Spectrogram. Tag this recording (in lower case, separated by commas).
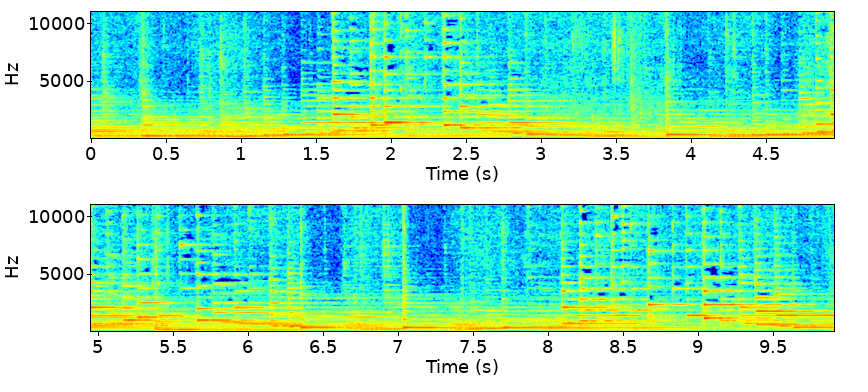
playing harp, harp, plucked string instrument, music, musical instrument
